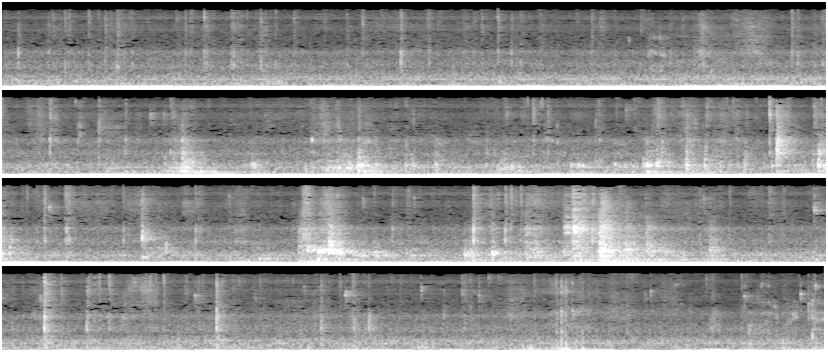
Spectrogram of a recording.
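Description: Occasional clinks and knocks of kitchen utensils and cookware, with a few louder ones about halfway through and again about two thirds of the way through, over a low steady hum.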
